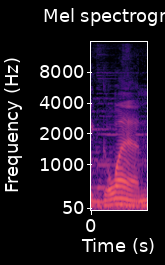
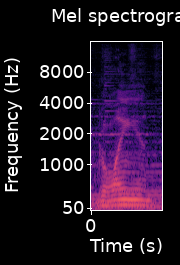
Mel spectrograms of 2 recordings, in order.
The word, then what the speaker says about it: Glenn: goes hey glenn and he pronounced my name in two syllables kind of the way i was raised to hear it he didn't say glenn he said glenn he goes you know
